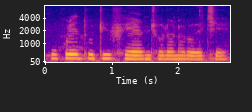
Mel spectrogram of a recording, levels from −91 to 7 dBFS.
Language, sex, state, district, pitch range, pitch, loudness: Bengali, female, West Bengal, Cooch Behar, 185-210 Hz, 190 Hz, -15 LUFS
